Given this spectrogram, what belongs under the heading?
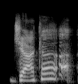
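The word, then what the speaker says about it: J.A.K.Q.: It stopped production after J AKQ Jacka it's pronounced which was the second one which was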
